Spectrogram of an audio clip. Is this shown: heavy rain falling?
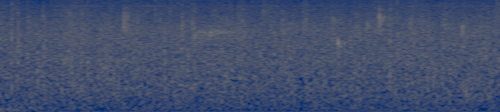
yes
